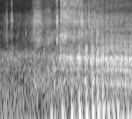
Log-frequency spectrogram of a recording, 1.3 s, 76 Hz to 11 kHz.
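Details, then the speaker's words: Shineray 49cc moped after replacing hub bushings: small engine picks up into lumpy, uneven low chugging with rough beat; strange motor noise, owner suspects clutch, cause unconfirmed. "só que rapaziada moto tá maior estranha tá fazendo o maior barulho motor rapaz vou tá mostrando"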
